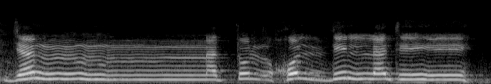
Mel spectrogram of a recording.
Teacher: جنہ نون مشدد ہے، غنہ کریں گے ، خا کو موٹا کریں گے، التی تی حروف مدہ ہے،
